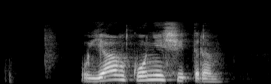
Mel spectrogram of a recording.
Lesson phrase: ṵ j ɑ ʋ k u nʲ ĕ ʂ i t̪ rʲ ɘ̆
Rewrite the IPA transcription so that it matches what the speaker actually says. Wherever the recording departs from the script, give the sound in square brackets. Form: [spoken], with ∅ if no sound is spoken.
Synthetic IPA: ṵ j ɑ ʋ k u nʲ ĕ [ɕ] i t̪ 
